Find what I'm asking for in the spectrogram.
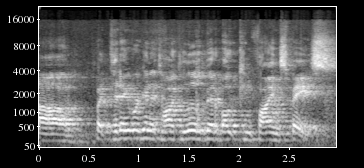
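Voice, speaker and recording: Noticeable background noise and audible room echo fill the recording. Within it, a man talks with ordinary pitch variation. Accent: Canadian. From western Canada, Edmonton. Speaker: safety equipment sales rep. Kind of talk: presentation. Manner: repetitive, frequent restarts.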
